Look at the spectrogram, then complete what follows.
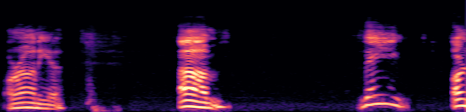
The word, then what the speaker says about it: Orania: Orania. It's just it's like Narnia Orania.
